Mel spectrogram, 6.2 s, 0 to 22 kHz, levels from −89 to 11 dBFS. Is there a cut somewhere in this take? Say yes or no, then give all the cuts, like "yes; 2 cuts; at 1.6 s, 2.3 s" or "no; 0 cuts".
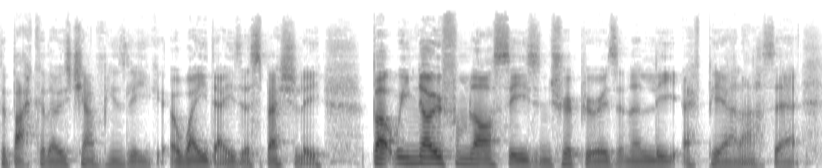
no; 0 cuts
